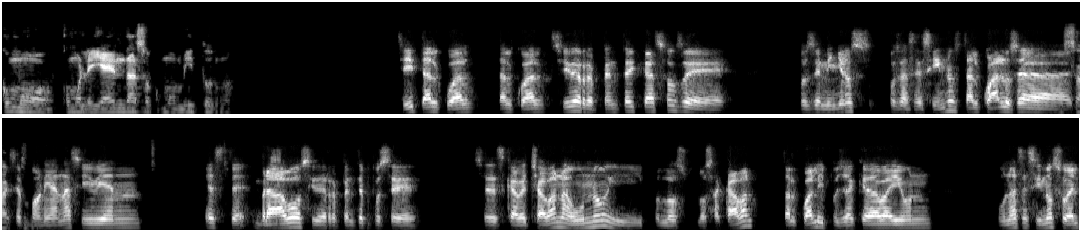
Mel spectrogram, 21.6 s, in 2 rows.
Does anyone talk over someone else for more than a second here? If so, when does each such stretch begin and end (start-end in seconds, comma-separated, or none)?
none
